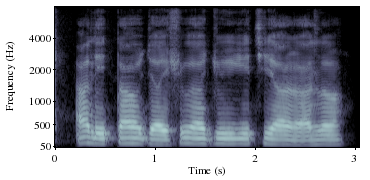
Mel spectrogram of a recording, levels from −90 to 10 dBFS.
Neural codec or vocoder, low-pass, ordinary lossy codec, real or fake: codec, 16 kHz, 4 kbps, FunCodec, trained on Chinese and English, 50 frames a second; none; none; fake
